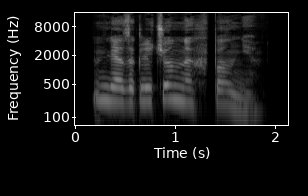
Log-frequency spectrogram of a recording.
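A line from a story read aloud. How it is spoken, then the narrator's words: Dry agreement. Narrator (Russian): сухо согласился Хосе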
